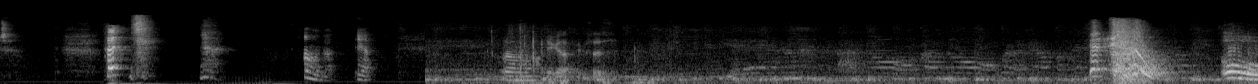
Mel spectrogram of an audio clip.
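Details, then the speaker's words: Woman saying she needs to sneeze makes several short breathy sounds, then a loud explosive sneeze near the end, with talk and music in the background. "Oh my god. I'm gonna sneeze. Excuse me."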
